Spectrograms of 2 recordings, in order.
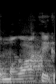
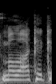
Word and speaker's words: Malacca: including the nationally best-selling novels Treason and Malacca? Is that how you say it? – Conspiracy? That's right. It's a mouthful. Malacca Conspiracy. – Malacca Conspiracy.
